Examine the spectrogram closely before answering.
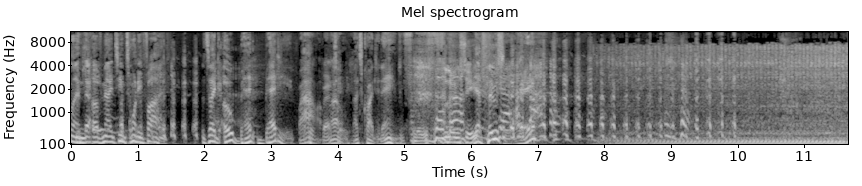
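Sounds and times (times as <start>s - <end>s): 
laughter: 0.0s - 4.2s, 5.0s - 10.8s
speech: 0.0s - 7.5s
car engine sputtering, starting and idling: 7.9s - 11.6s.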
